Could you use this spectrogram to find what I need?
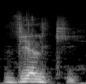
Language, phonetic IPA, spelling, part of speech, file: Polish, [ˈvʲjɛlʲci], wielki, adjective, Pl-wielki.ogg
